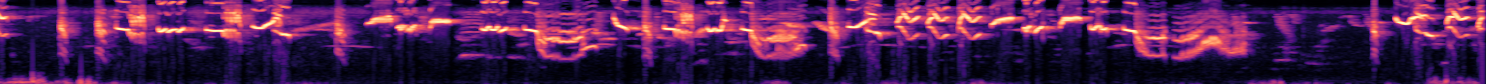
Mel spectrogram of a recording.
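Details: An Oriental magpie-robin in full song, urging another bird to answer. Varied loud whistled phrases are mixed with scratchy chatter and swooping notes, almost without pause, over occasional low knocking sounds.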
